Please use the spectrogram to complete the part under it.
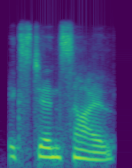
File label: "extensile", Indian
